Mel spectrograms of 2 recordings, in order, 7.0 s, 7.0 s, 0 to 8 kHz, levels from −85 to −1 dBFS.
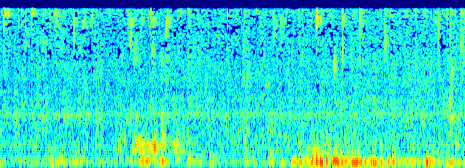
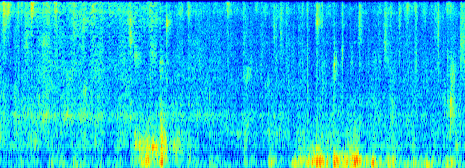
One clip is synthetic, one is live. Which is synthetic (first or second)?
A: second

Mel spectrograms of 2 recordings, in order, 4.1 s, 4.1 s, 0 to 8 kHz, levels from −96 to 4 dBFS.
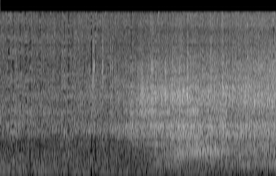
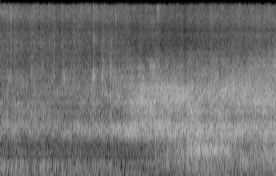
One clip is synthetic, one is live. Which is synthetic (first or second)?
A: second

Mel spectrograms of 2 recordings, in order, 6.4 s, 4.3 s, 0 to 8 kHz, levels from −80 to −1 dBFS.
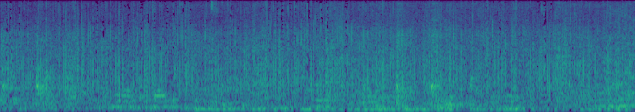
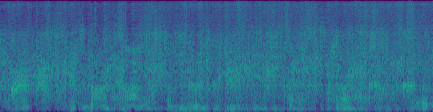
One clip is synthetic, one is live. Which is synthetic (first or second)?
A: second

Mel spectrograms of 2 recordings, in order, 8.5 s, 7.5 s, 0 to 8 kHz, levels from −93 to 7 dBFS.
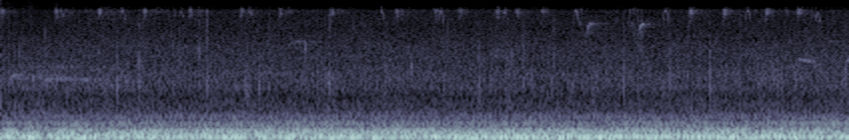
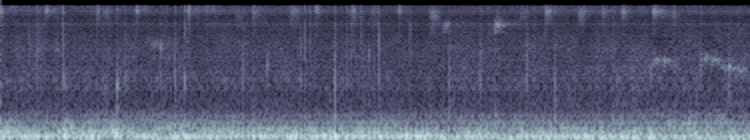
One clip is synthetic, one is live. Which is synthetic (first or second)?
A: second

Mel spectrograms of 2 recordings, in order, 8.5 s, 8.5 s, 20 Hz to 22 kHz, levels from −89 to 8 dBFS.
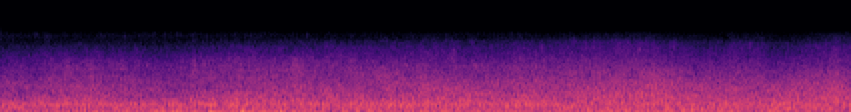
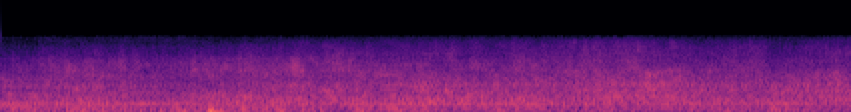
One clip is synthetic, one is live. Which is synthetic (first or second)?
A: second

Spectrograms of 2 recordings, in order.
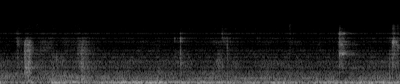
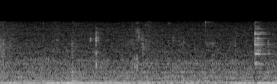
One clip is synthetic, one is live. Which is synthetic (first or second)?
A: first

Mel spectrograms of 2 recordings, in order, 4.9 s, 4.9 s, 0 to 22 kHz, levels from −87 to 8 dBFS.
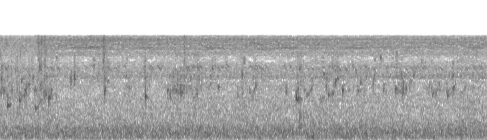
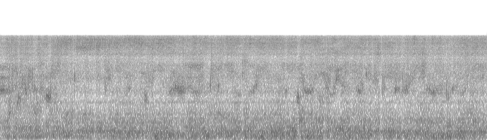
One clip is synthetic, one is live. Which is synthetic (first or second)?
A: second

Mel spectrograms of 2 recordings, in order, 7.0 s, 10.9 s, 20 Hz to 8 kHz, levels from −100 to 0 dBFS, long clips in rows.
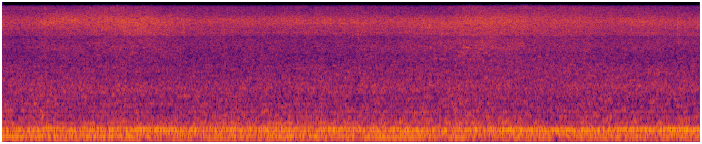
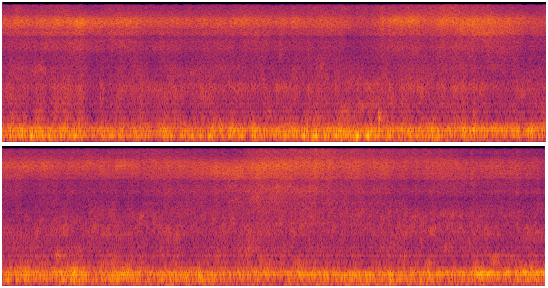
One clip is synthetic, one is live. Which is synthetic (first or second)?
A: second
